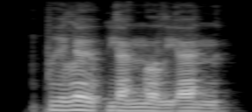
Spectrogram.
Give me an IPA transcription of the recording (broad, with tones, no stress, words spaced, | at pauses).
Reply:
pi˧˥ le˧˥ɪ̯pjɛ˧˥ n̪ɤ˨˩ljɛ˥˩n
